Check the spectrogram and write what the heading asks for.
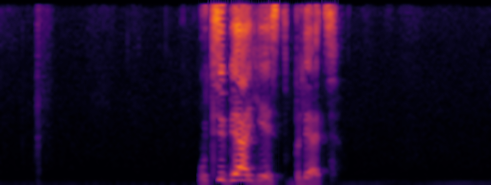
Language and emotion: Russian, angry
